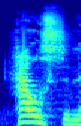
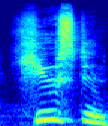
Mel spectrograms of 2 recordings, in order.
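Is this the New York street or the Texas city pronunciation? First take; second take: New York street; Texas city. First: It is said the way the New York street is. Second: It is said the way the Texas city is. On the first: It names the street in New York. "we have a Houston here in New York, but it's Houston" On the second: It names the city in Texas. "you have Houston, Texas"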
